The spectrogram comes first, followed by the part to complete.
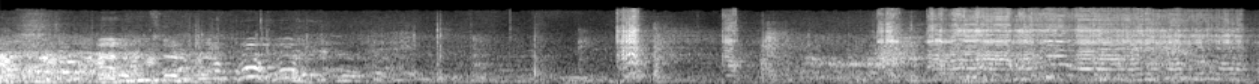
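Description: Laughter fading out, then two sharp metallic clicks about half a second apart from a small safe's lock as it is cracked open by ear. Voices come back in near the end.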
